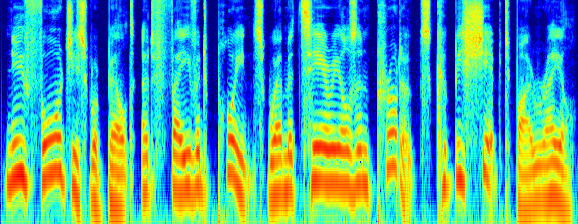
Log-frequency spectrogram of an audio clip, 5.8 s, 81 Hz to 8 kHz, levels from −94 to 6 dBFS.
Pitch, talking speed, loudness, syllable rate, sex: 170 Hz, 165 wpm, -15 LUFS, 4.5 syllables/s, male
